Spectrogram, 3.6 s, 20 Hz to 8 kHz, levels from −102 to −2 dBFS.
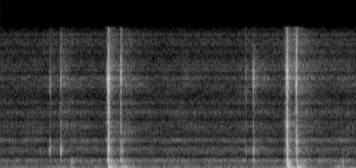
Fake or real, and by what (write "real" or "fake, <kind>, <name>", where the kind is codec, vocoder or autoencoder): fake, codec, SNAC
